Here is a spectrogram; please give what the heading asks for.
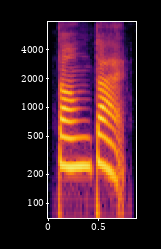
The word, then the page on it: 当代: dāng dài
